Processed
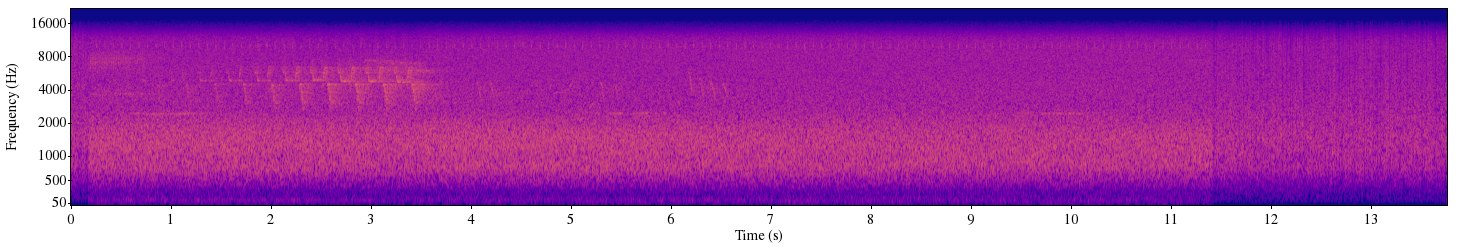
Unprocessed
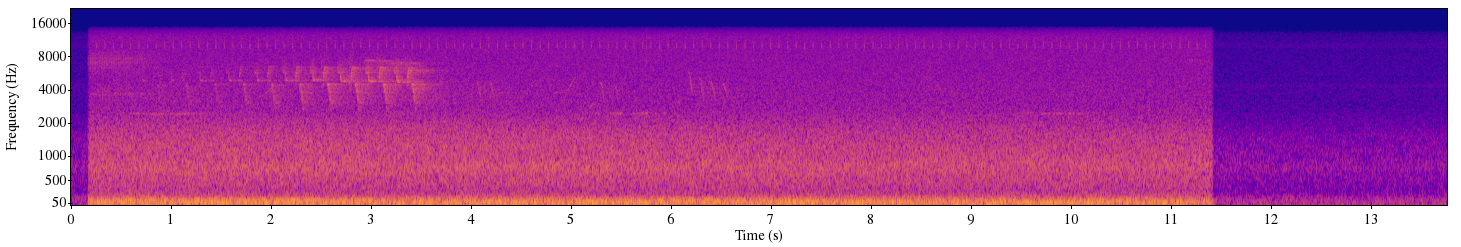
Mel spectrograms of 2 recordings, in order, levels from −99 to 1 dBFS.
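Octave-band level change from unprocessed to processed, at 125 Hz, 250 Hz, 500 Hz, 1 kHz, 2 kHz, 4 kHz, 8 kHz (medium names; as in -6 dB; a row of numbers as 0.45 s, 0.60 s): under -40 dB, under -25 dB, -13.5 dB, -5.0 dB, +0.5 dB, +1.5 dB, +2.0 dB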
